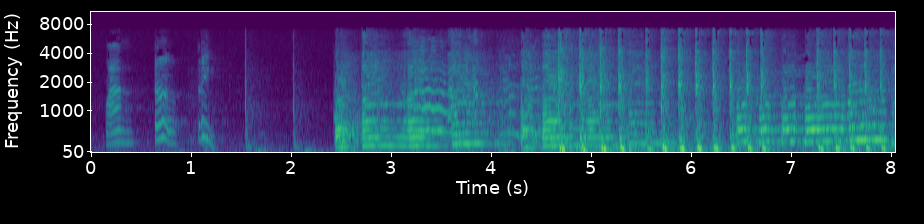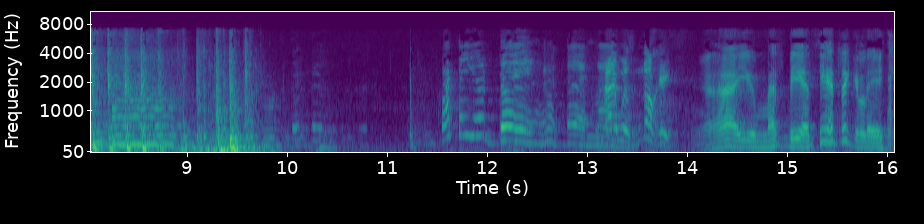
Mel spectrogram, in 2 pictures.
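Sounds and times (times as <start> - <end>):
speech: 0.2 - 1.3, 14.6 - 16.0
saxophone practice music: 2.4 - 9.1
quick rhythmic knocking on a door: 4.5 - 9.8.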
